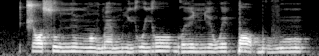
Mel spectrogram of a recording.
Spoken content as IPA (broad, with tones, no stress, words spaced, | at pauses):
t͡ʃɔ˧su˧ɲũ˧ ŋɔ̃˨ɡ͡bɛ̃˨mi˨ju˧ joː˦ɡʷeː˧ɲe˧ we˦k͡pɔ˦˨ɓu˨ vũ˦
